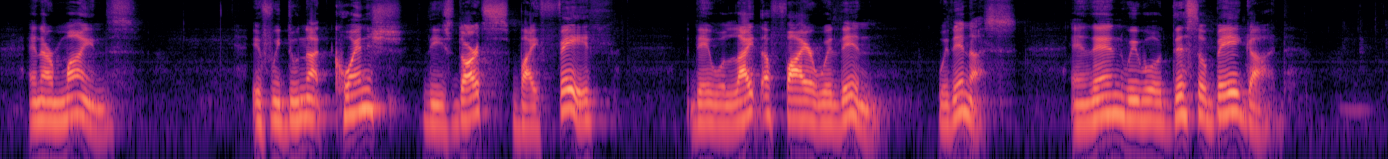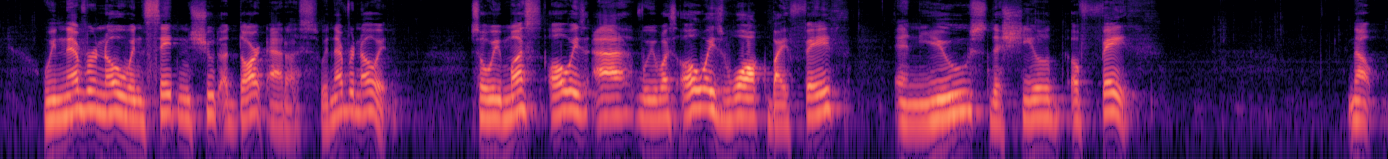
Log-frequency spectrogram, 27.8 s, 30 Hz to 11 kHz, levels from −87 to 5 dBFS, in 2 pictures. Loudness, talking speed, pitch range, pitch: -21 LUFS, 125 wpm, 120-165 Hz, 140 Hz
